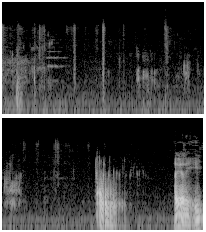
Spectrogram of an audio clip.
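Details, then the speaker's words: A person's stomach rumbling on a Sunday in a quiet room: faint, irregular gurgles and low squeaky rumbles, like ordinary hunger noises, with two short bursts of speech. "It's Sunday and my stomach's making noise. Well, it was making noise."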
